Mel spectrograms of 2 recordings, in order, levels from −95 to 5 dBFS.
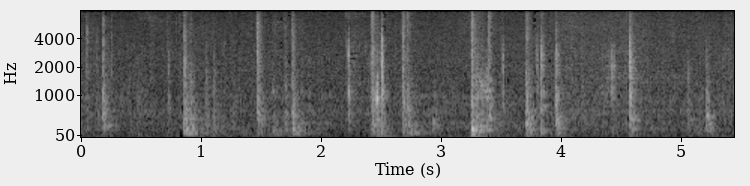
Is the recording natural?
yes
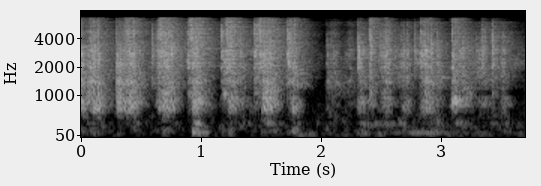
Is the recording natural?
no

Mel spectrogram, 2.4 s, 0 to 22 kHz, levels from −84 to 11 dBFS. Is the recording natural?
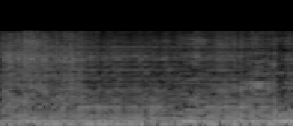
no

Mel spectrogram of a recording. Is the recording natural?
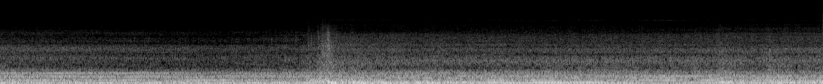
yes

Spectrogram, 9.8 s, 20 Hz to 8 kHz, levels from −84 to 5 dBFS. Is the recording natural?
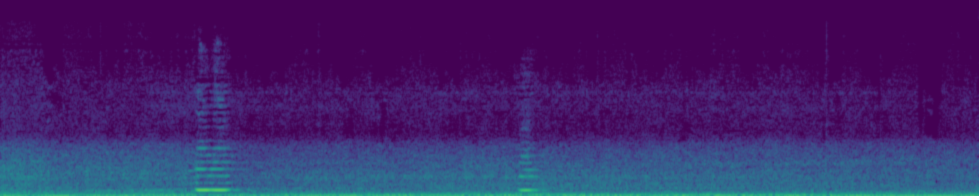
no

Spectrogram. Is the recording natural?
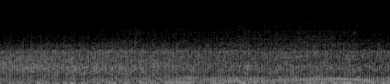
no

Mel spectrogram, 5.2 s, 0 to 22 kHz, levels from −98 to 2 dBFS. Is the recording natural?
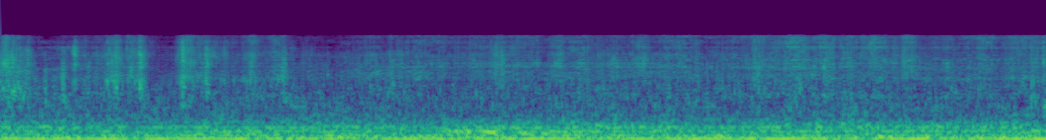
no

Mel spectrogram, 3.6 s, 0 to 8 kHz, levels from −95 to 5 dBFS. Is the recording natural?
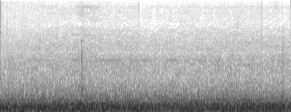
no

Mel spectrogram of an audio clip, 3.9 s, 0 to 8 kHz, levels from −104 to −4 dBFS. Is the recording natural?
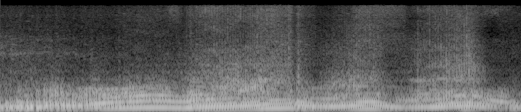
no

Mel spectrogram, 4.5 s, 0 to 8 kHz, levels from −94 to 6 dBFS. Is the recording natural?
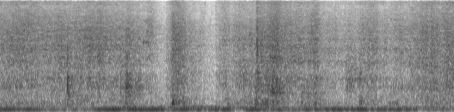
yes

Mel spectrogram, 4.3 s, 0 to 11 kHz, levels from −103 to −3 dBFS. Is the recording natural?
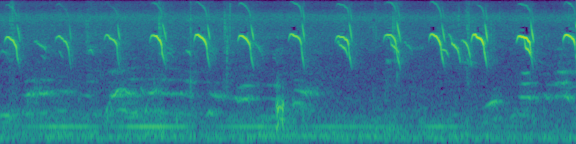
yes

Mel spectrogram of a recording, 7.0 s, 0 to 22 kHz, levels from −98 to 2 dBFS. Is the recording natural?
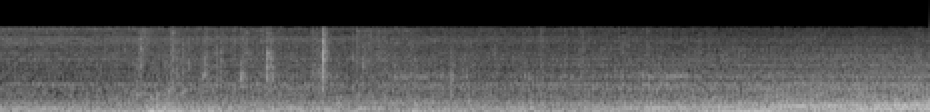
yes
